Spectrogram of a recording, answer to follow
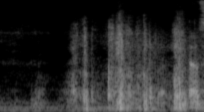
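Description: Rustling and soft knocks of a carpet flap and a rubber cargo floor mat being handled and pressed back into place, starting about two-thirds of a second in after a brief lull.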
